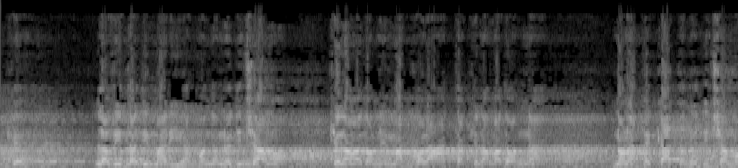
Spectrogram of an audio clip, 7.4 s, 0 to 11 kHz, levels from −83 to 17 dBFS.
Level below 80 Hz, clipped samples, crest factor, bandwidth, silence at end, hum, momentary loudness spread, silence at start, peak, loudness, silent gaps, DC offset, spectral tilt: -50 dBFS; under 0.1%; 12 dB; 10.5 kHz; 0 s; none; 6 LU; 0 s; 0 dBFS; -12 LUFS; none; under 0.1%; -4.5 dB/octave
